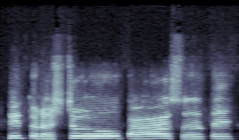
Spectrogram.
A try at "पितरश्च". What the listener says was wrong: पितरश्चो बोला, एक तो ये गलत हो गया, पितरश्च त पूरा आना चाहिए था। पितरश्चो बोलना चाहिए था, पितरश्चो बोला है तो त हलंत कहलाएगा, वो गलत है।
